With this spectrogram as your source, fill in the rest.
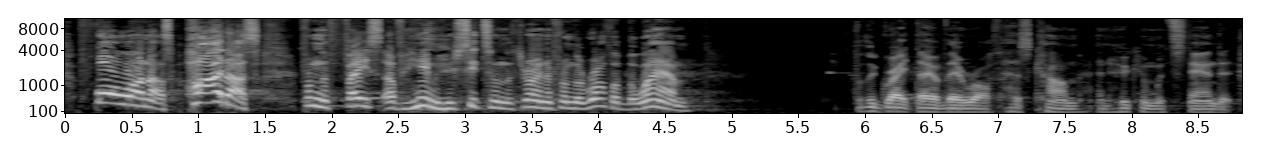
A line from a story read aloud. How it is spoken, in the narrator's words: They called out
